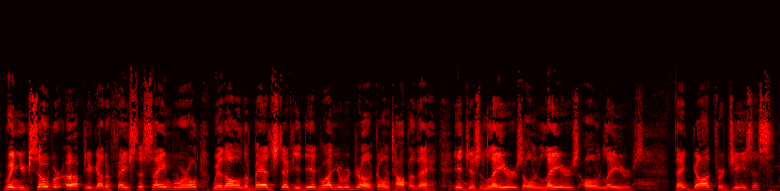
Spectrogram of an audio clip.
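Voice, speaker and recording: A hoarse preacher, his voice pitched a little high for a man. He tells folksy stories from the pulpit and breaks in with amen and hallelujah. The recording sounds dull and lo-fi. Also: a little slow, dark tone. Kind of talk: sermon.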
